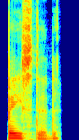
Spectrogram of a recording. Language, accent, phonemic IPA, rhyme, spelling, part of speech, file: English, US, /ˈbeɪstɪd/, -eɪstɪd, basted, verb / adjective, En-us-basted.ogg
- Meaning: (verb) simple past and past participle of baste; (adjective) Having been cooked by basting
